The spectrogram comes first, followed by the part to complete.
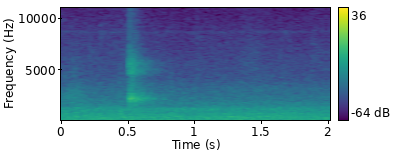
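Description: A single short, sharp click about half a second in, over a steady background of room noise.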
